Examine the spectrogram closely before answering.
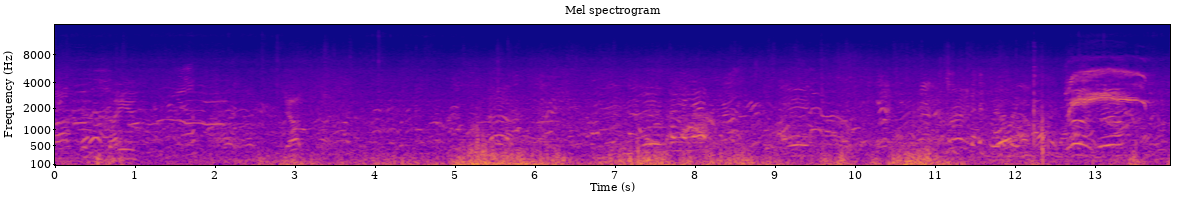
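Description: Children call out and chatter across an open field.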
